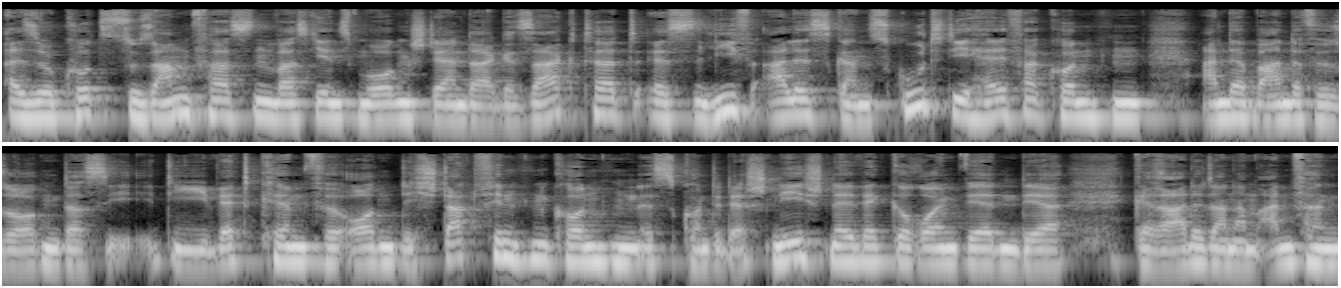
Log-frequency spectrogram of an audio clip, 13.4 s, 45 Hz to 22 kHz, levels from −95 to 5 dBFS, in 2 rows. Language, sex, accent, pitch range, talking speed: German, male, German, 125-150 Hz, 180 wpm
